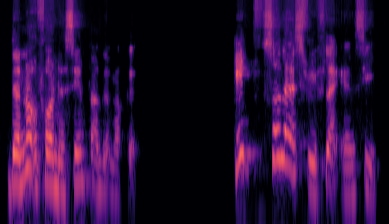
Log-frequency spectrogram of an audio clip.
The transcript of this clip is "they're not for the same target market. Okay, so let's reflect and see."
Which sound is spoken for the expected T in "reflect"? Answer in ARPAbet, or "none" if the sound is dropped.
none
